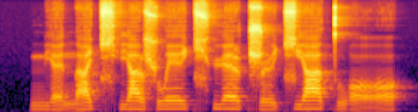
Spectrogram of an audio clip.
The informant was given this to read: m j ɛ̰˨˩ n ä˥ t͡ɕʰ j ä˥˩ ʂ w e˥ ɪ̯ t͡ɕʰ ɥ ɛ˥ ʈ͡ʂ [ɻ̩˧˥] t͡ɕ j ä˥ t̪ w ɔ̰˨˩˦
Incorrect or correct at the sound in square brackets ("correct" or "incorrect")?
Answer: correct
